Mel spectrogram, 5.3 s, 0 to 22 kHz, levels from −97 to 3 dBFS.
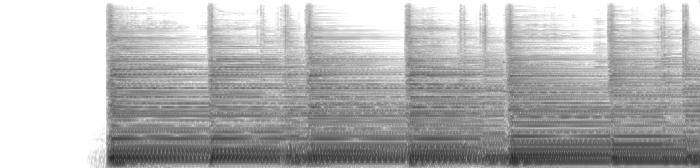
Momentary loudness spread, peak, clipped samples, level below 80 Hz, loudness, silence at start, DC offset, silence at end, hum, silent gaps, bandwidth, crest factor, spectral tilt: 5 LU; -8 dBFS; under 0.1%; -58 dBFS; -24 LUFS; 0.8 s; under 0.1%; 0 s; none; none; 18.5 kHz; 16 dB; -6.5 dB/octave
